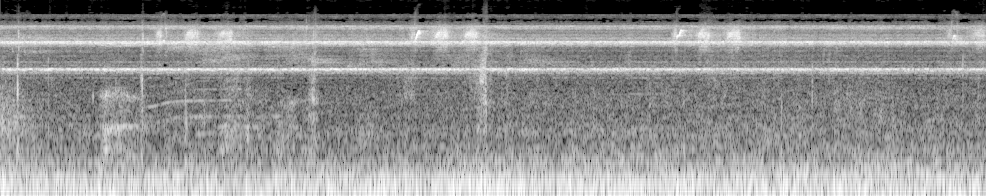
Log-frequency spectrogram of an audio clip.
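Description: A young monkey sucks and chews noisily on a plastic bottle, close by.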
